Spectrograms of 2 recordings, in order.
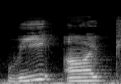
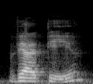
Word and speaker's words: VIP: For example, he's a VIP person, VIP. We pronounce it like 3 separate letters, VIP, VIP.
